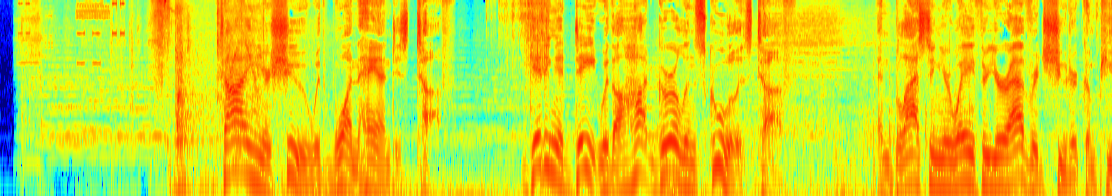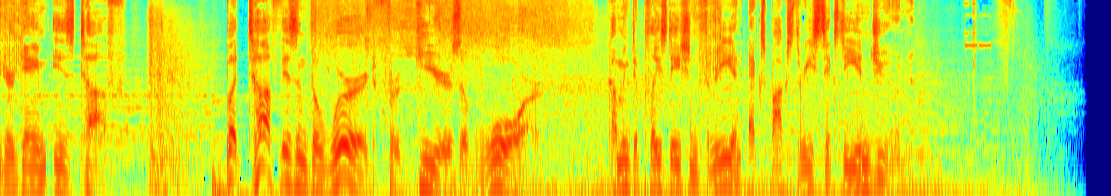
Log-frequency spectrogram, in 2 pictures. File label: advert; gears of war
